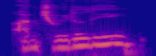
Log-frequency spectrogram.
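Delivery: barely audible, hushed, very quiet half-whisper. Retelling a line one person half-whispered to another: imitating a half-whisper. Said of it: "whispers to Katie".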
